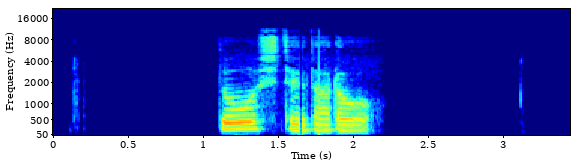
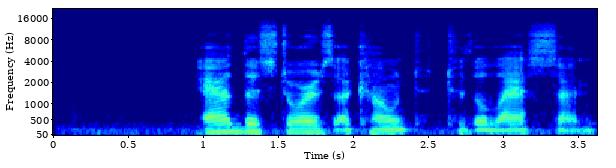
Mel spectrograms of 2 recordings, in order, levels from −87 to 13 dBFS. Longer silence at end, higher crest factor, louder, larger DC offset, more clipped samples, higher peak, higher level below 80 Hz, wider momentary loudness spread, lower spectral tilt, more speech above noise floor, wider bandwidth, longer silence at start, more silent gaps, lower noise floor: first, 1.35 s vs 0 s; about the same, 18 dB vs 20 dB; first, -21 LUFS vs -41 LUFS; neither; neither; first, -8 dBFS vs -22 dBFS; first, -64 dBFS vs -70 dBFS; second, 5 LU vs 8 LU; about the same, -5.5 dB/octave vs -4.5 dB/octave; first, over 70 dB vs 27 dB; second, 11.5 kHz vs 15.5 kHz; first, 1.1 s vs 0.95 s; neither; first, under -90 dBFS vs -68 dBFS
